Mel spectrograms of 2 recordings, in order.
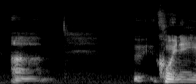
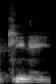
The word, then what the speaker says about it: Koine: So there's a lot of people who study Koine or Kine Greek, depending on how you want to pronounce that.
